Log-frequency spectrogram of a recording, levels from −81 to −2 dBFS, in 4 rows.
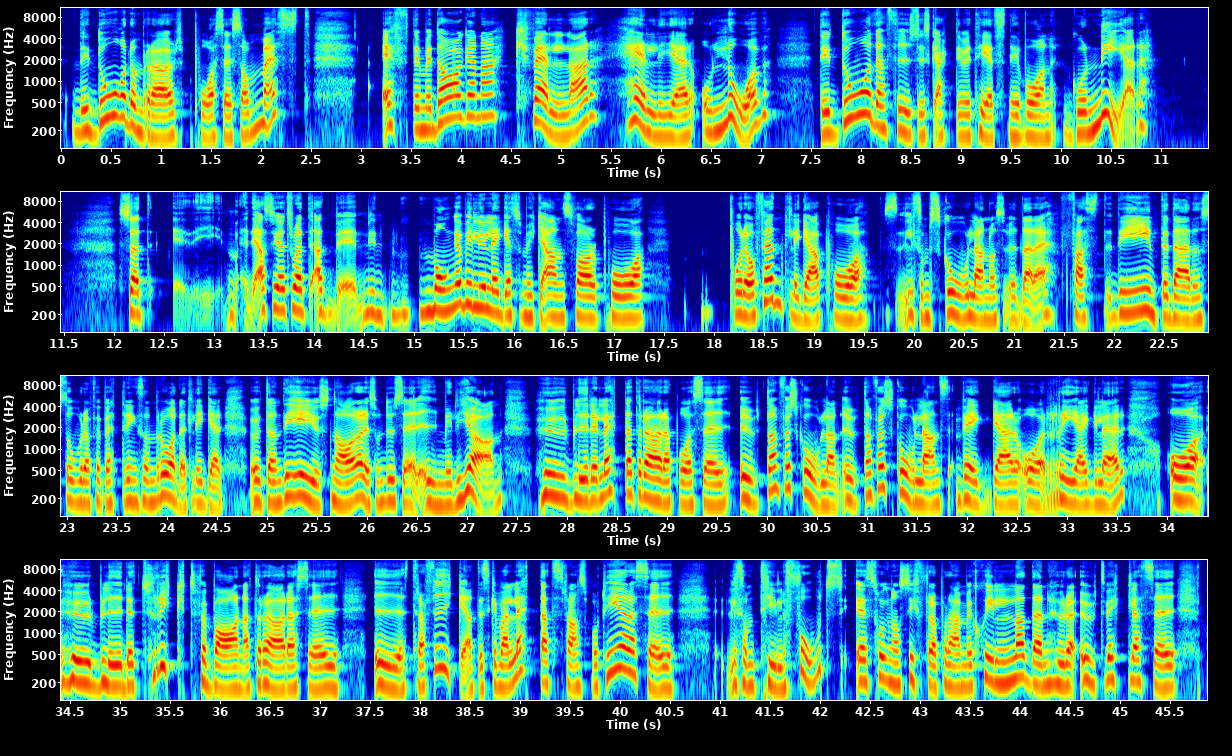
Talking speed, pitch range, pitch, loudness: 155 wpm, 170-225 Hz, 190 Hz, -16 LUFS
